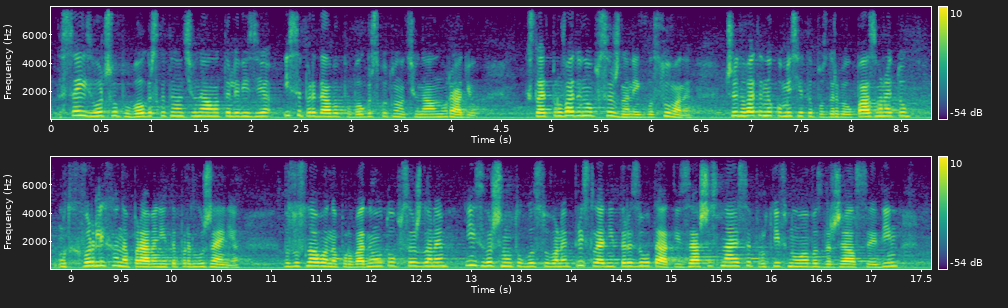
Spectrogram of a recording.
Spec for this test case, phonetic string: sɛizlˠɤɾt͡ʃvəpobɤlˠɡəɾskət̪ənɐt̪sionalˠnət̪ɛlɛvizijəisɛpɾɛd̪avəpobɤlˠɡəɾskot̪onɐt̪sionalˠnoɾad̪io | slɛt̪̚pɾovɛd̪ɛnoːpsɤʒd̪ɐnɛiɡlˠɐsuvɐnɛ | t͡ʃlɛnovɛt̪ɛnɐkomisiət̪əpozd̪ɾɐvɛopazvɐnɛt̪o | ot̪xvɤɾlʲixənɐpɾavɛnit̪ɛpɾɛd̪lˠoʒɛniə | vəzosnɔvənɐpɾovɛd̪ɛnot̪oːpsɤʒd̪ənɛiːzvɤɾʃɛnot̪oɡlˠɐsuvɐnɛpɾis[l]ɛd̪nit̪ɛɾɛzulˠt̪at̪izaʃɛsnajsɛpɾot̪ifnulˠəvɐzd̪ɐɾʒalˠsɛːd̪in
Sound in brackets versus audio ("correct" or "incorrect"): correct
